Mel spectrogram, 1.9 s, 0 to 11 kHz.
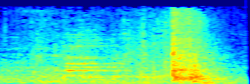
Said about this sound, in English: Shut that window. Here we are in a skyscraper, 40 stories above the street, and yet that traffic noise would drive you crazy. Shut the window, I say.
